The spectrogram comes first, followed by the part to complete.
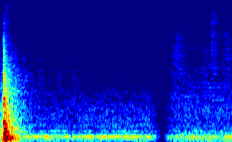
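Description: A thump at the start as the plastic-wrapped glass mixing bowl is handled on the counter, then quiet room noise with a low steady hum that cuts out briefly about one and a half seconds in.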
